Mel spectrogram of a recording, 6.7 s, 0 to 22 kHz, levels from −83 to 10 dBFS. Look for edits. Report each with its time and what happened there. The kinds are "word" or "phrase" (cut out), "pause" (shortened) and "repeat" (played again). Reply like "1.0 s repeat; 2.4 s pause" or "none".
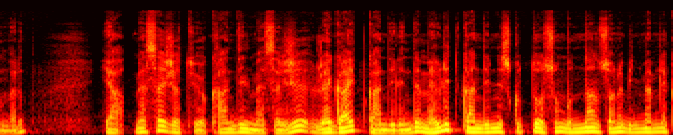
1.2 s word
